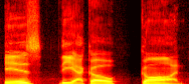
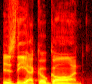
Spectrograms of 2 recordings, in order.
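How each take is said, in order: First: Slow, drawn-out question; weary, dragged-out asking; slow repeat. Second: Said in the usual way. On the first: Real, not acted. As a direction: stretch each word out in exasperation. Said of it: "repeats it slowly". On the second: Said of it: "repeats the question".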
